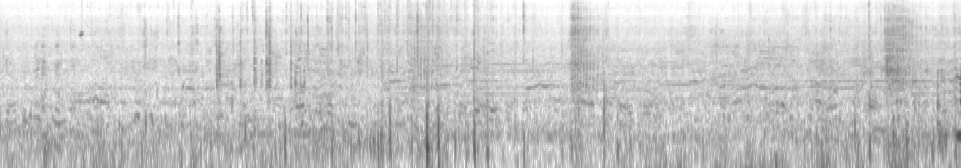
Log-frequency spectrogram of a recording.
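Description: Horse hoofbeats on a sand arena, irregular and soft, over a steady low rumble, with faint voices in the background.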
